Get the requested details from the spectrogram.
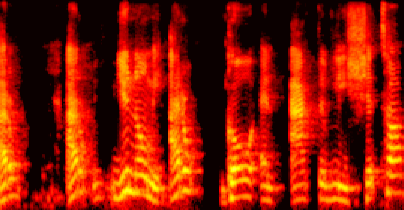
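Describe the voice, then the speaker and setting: Loud and lively in intonation, a man with a high pitch and a bright, sharp tone talks at a moderate pace. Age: 30s. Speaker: flag football player. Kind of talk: casual interview.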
